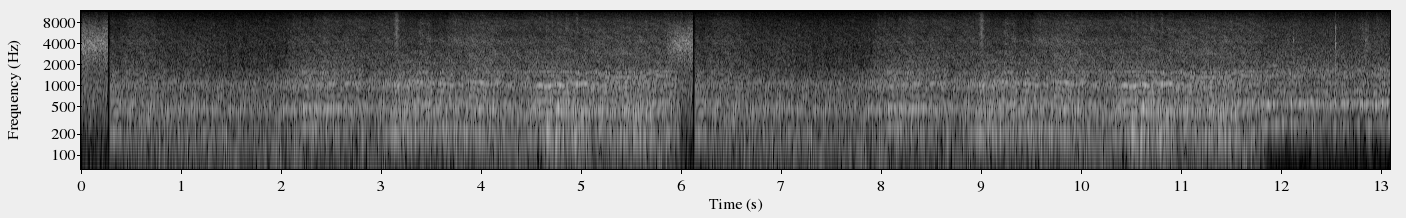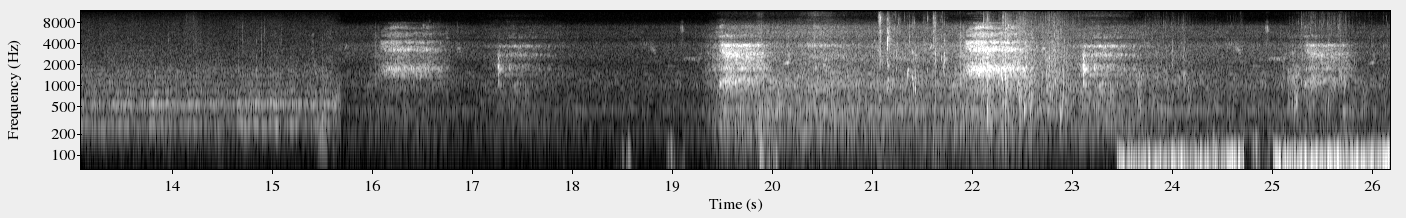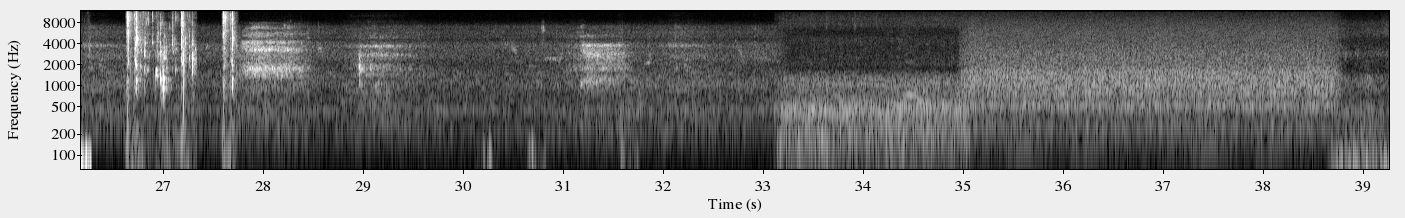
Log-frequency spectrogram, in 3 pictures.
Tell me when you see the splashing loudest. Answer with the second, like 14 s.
27 s.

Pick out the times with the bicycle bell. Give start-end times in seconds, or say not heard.
not heard.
